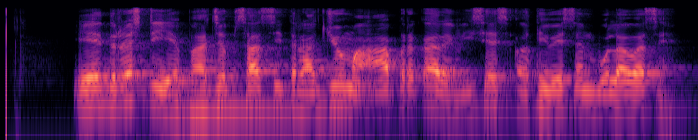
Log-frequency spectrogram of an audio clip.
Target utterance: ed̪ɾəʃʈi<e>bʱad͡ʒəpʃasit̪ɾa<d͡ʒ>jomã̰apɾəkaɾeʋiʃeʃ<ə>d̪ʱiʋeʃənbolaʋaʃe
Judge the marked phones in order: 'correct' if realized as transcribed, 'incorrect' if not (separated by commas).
correct, correct, correct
